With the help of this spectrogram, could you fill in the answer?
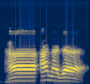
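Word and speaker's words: هأنذا: Tapi dibacanya wajib panjang. Ha anaza. Ha anaza.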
